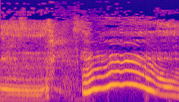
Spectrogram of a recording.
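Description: Pit bull-type dog howling: one drawn-out howl ends about half a second in, and after a short break a second howl rises and then falls in pitch.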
